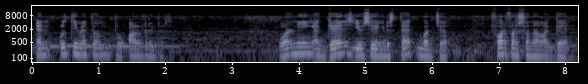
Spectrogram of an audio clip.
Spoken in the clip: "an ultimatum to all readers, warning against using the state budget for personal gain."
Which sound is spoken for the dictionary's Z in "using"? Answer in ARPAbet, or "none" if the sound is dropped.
S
